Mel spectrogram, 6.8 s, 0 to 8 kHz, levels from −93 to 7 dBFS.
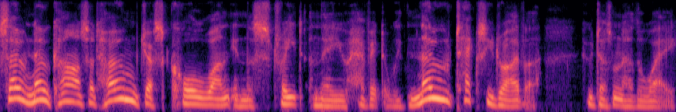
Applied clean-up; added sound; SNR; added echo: neural mask model Resemble Enhance denoiser.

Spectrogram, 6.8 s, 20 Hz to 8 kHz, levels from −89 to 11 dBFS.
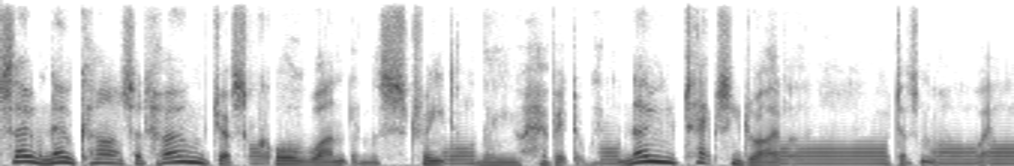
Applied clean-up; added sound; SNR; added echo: neural diffusion model UNIVERSE++.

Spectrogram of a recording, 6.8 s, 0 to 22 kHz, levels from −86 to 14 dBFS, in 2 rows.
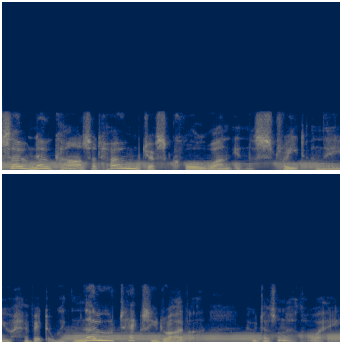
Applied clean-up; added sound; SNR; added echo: neural mask model RNNoise.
